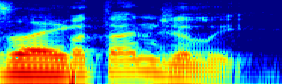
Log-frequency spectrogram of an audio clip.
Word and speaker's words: Patanjali: It's like you got it not wrong, but you did it so slow because of your fear. It's Patanjali.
